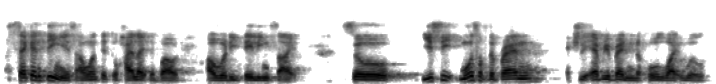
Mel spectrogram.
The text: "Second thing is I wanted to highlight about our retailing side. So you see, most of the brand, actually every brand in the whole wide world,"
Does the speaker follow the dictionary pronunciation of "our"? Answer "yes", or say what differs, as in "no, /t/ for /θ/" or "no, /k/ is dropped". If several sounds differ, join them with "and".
no, /w/ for /ɹ/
